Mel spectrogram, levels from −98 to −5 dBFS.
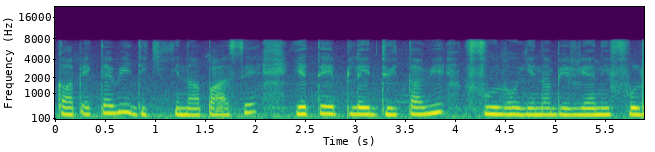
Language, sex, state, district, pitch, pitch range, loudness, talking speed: Nagamese, female, Nagaland, Kohima, 200 Hz, 195-215 Hz, -15 LUFS, 160 wpm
